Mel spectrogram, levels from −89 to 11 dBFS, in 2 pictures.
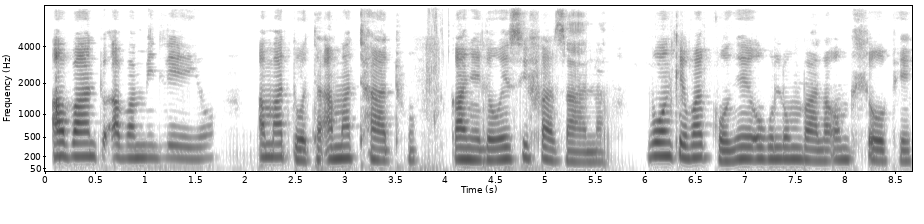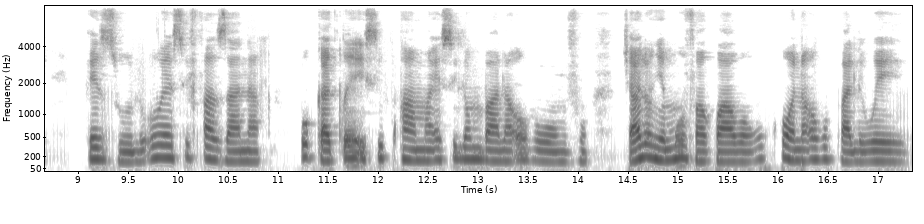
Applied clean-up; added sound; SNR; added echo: neural mask model DeepFilterNet 3.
